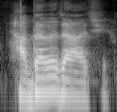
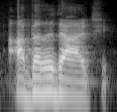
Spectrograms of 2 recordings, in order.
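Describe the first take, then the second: First: The word begins with an audible H sound. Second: The word begins directly with a vowel sound. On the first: The speaker calls it wrong. "I'm probably going to guess that this is pronounced" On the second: The speaker calls it right. "much closer to habilidade because this is Portuguese and generally the H is dropped"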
